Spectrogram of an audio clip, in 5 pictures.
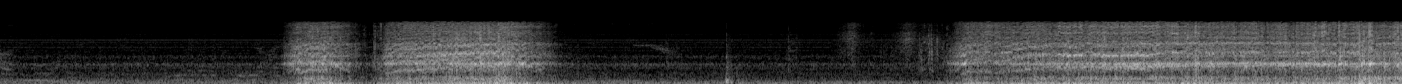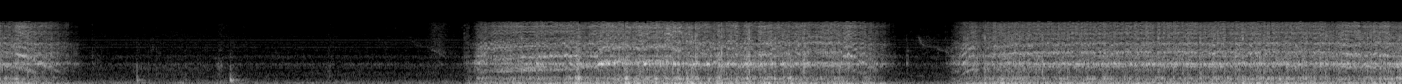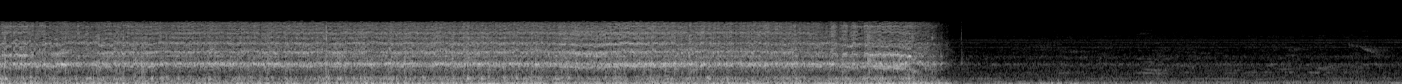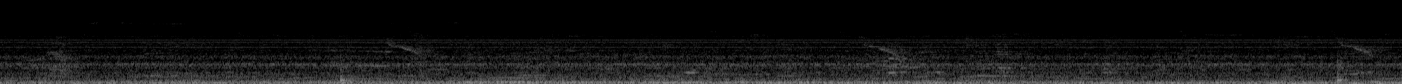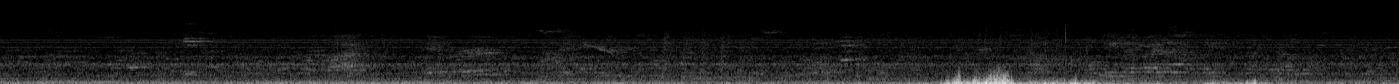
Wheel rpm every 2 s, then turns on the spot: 10, 110, 10, 0, 130, 220, 150, 0, 10, 180, 210, 100, 230, 220, 230, 230, 230, 230, 60, 0, 0, 0, 0, 0, 0, 0, 0, 0, 0, 0, 0, 0, 0, 0, 0.
none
